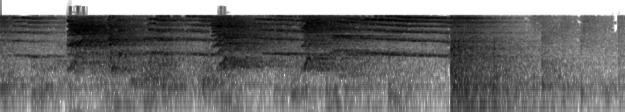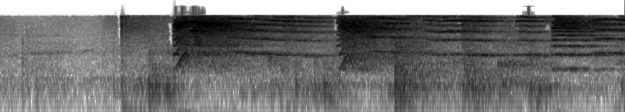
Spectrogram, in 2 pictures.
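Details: Playing Dobermann; a series of high, squeaky whining yelps with harmonic overtones, in bursts separated by short pauses, with a quieter stretch midway.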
